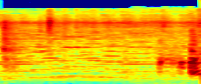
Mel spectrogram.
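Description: Raven calls: a sharp call at the start and another about half a second in, then a louder run of calls near the end, over faint music.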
